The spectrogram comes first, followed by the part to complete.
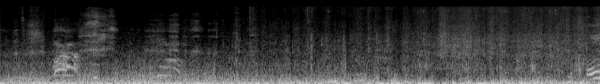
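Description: Wind buffeting the microphone, a loud steady rumble, with faint voices. Water splashing near the end as a man runs into a lake.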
